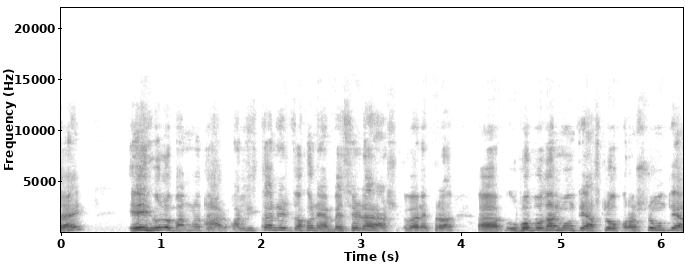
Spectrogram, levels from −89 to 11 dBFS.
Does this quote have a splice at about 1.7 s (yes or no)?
yes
